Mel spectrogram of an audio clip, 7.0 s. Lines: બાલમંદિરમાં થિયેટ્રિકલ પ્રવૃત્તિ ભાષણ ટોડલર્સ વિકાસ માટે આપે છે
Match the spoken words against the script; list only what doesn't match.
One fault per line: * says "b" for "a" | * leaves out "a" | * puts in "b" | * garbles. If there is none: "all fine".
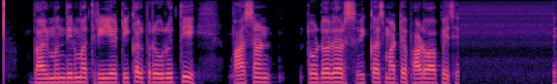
* puts in "ફાળો"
